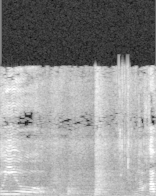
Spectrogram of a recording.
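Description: Liquid pours from a bottle onto meat.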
